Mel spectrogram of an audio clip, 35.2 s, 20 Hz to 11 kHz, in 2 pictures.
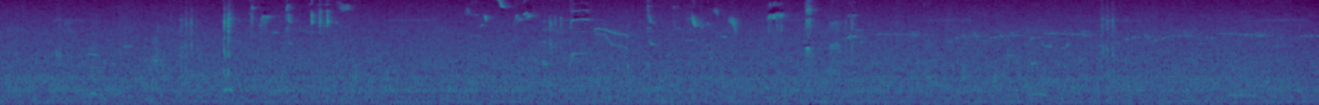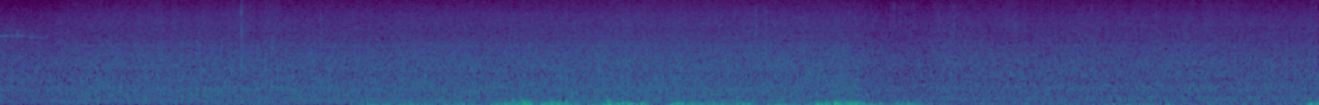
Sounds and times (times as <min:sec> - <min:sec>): Bird vocalization, bird call, bird song: 0:01.6 - 0:04.8, 0:06.2 - 0:18.3.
